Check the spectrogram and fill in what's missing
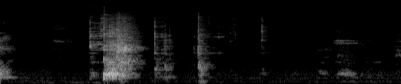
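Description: A spoon clanks and scrapes against a metal pot while basmati rice and gravy are stirred for biryani, giving a few sparse metallic clinks and one louder scraping rattle.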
